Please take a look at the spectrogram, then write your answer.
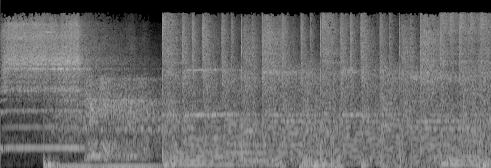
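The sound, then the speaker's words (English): A shrill, sustained steam whistle with a hissing rush blows for about three seconds, opening the theme song of the wrestling group the Union (Mankind, Big Show, Ken Shamrock and Test), then a loud, driving rock theme crashes in with pounding drums and heavy guitars. “I'm not saying it's a great theme or even a good one, but I want you to keep in mind the opening of that song with the steam whistle and the group vocal, Union.”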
